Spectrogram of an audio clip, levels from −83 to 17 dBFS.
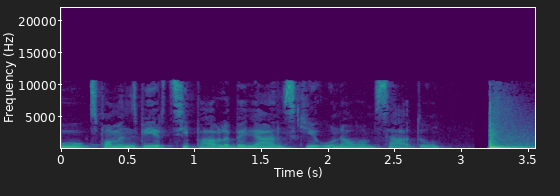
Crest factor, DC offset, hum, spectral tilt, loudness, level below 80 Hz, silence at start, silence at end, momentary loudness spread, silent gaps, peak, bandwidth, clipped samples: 20 dB; under 0.1%; none; -6 dB/octave; -25 LUFS; -28 dBFS; 0 s; 0 s; 15 LU; 3.10-3.19 s; -4 dBFS; 11 kHz; under 0.1%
